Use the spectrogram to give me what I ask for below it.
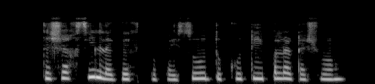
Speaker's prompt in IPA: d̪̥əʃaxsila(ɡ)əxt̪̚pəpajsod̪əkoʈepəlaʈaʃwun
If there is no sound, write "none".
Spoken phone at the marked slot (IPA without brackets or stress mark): ɡ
